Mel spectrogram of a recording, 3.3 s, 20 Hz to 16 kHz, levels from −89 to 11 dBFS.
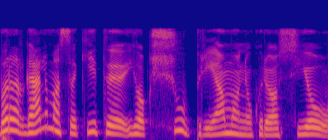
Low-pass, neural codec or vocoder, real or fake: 7.2 kHz; none; real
